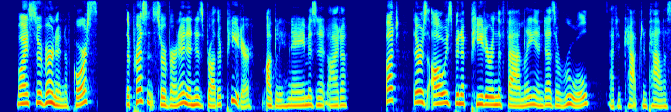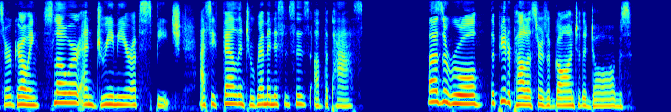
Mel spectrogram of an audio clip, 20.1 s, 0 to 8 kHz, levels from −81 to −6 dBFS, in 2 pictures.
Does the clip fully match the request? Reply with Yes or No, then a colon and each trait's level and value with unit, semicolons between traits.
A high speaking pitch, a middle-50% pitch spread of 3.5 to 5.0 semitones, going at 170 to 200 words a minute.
Yes: high, 205 Hz; average, 4.1 semitones; average, 180 wpm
